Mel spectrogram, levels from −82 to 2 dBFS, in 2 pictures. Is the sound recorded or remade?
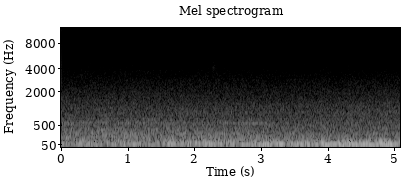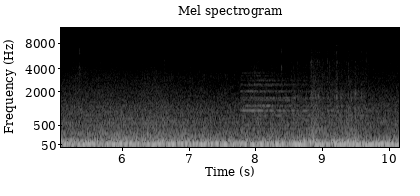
recorded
